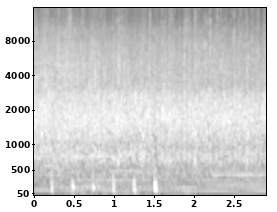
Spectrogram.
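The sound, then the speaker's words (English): Steady, dense applause from a large Celebration Church audience welcoming all of the church's locations fills the space, sustained and fairly loud, with a few sharper individual claps standing out in the first half and no voices. “Hey, so come on, put your hands together.”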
